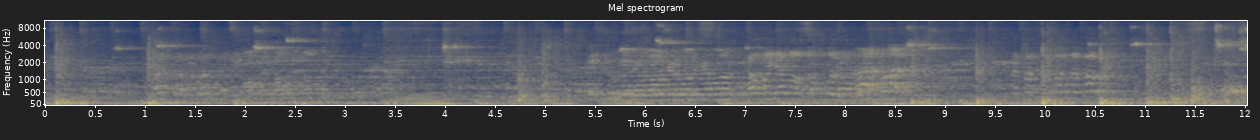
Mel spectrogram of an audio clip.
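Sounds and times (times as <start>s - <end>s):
background music: 0.0s - 12.0s
basketball bouncing on hardwood floor: 0.1s - 0.4s, 8.7s - 12.0s.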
